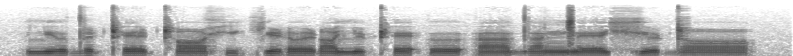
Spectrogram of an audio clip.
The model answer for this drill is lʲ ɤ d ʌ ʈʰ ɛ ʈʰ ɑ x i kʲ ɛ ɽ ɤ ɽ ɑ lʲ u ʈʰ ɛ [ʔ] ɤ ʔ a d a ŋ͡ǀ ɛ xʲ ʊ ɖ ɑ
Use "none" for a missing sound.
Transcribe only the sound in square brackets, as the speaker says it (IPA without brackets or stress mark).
ʔ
